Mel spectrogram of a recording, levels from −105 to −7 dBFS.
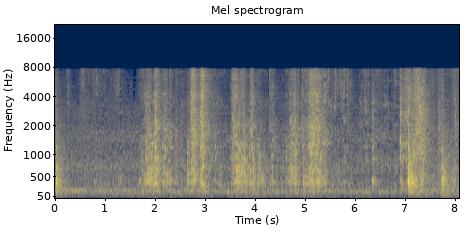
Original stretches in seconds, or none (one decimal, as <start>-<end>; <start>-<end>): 0.0-1.7; 2.4-3.1; 7.2-8.1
